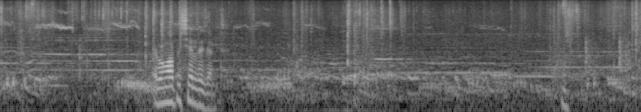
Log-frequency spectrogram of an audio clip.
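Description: Pakistani and Rajshahi Giribaz pigeons coo softly in low rolling calls amid a faint buzzing background, while someone talks over them at moderate distance.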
